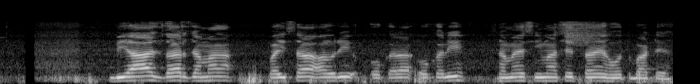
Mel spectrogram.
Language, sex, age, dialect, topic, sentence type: Bhojpuri, male, 18-24, Northern, banking, statement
